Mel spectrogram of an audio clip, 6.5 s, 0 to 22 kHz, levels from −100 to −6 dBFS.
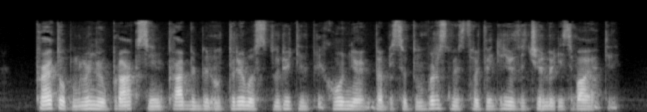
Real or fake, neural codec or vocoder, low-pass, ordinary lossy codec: fake; autoencoder, 22.05 kHz, a latent of 192 numbers a frame, VITS, trained on one speaker; 9.9 kHz; MP3, 64 kbps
